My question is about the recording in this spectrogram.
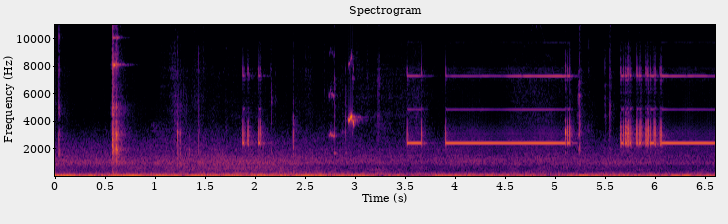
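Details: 1993 Ford Explorer starter (fender) relay after cleaning the corroded contacts: clear multimeter continuity beeps over a low hum, showing the relay contacts now conduct properly.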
